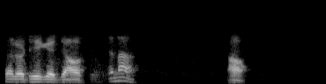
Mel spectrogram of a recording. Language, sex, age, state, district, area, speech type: Hindi, male, 30-45, Madhya Pradesh, Harda, urban, conversation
